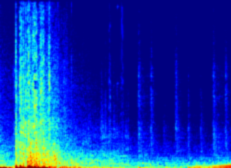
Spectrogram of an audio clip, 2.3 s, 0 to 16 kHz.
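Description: A gunshot headshot in the video game Wasteland 3, a single loud sharp blast with a short rumbling tail and faint rattling after, alone with no talking.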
